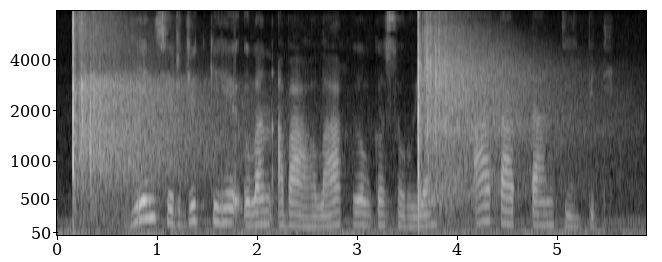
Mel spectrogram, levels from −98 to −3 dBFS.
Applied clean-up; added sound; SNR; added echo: none; Clapping; -3 dB; none.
